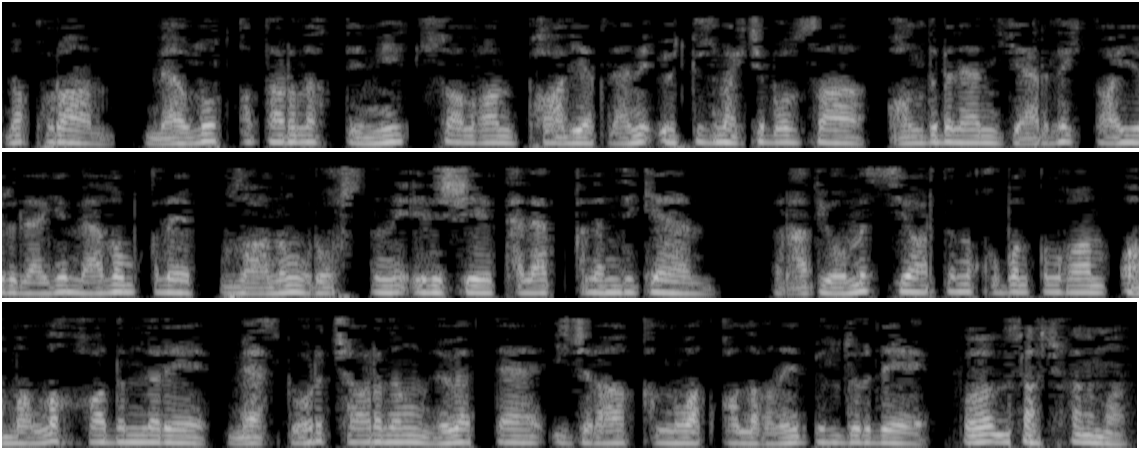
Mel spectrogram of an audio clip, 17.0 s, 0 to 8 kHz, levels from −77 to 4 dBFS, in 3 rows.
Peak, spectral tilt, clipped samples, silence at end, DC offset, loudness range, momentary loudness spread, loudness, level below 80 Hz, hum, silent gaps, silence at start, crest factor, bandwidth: -8 dBFS; -11 dB/octave; under 0.1%; 0.05 s; under 0.1%; 1 LU; 5 LU; -26 LUFS; -52 dBFS; none; 0.59-0.63 s, 9.30-9.48 s; 0 s; 18 dB; 5.8 kHz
